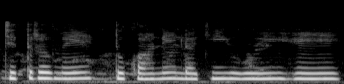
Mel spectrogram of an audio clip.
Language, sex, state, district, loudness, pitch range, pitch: Hindi, female, Madhya Pradesh, Bhopal, -14 LUFS, 260-270 Hz, 265 Hz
